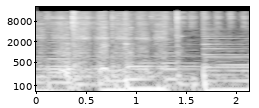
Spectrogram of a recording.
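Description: A small hand blade rasping across a thin wooden dowel held in a vise, cutting a short piece off; the scraping lasts about a second and a half and stops before the end. Acoustic guitar music plays underneath.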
